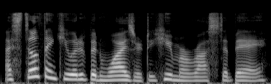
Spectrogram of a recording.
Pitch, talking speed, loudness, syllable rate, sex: 210 Hz, 265 wpm, -19 LUFS, 5.8 syllables/s, female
